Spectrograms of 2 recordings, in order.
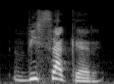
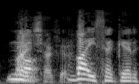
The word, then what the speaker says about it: Weizsäcker: Pero comento que es director del centro Weizsäcker, ¿lo dije bien? – No, Weizsäcker, de consulta médica, y del Instituto de Docencia e Investigación de la Fundación Luis Chiosa.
